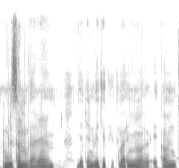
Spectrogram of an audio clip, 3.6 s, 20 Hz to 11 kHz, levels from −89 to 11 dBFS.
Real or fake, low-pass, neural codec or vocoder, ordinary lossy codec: fake; 9.9 kHz; codec, 44.1 kHz, 7.8 kbps, DAC; none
